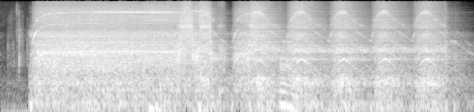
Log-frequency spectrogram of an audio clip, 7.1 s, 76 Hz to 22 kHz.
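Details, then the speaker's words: Dyson V8 Absolute cordless vacuum with suction deliberately blocked: high motor whine rising and falling in even pulses, the built-in warning for blockage in nozzle, tube or cleaner, or a dirty filter. "that pulsating noise is a little warning for you now it's pulsating because I blocked off the suction so it's reducing the airflow through the cleaner"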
